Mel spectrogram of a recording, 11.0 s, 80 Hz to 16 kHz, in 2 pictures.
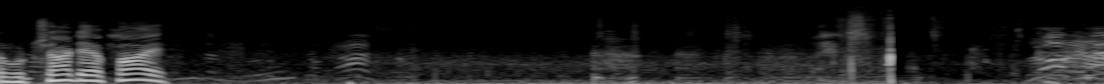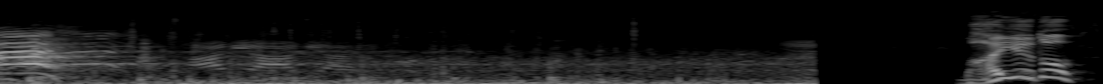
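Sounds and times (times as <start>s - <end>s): distant shouts of players: 5.2s - 7.2s.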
